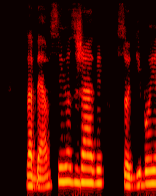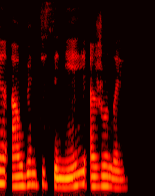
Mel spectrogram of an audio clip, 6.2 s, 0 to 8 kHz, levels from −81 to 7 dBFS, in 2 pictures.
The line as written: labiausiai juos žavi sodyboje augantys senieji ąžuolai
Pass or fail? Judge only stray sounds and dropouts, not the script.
pass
